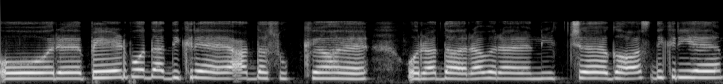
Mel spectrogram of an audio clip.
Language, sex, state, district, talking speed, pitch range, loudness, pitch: Rajasthani, female, Rajasthan, Churu, 160 wpm, 270-310 Hz, -12 LUFS, 275 Hz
